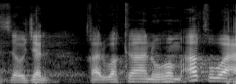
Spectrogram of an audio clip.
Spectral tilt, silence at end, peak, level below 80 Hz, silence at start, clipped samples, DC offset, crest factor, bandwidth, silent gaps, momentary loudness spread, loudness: -4.5 dB/octave; 0 s; -2 dBFS; -52 dBFS; 0 s; under 0.1%; under 0.1%; 18 dB; 19 kHz; none; 6 LU; -21 LUFS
